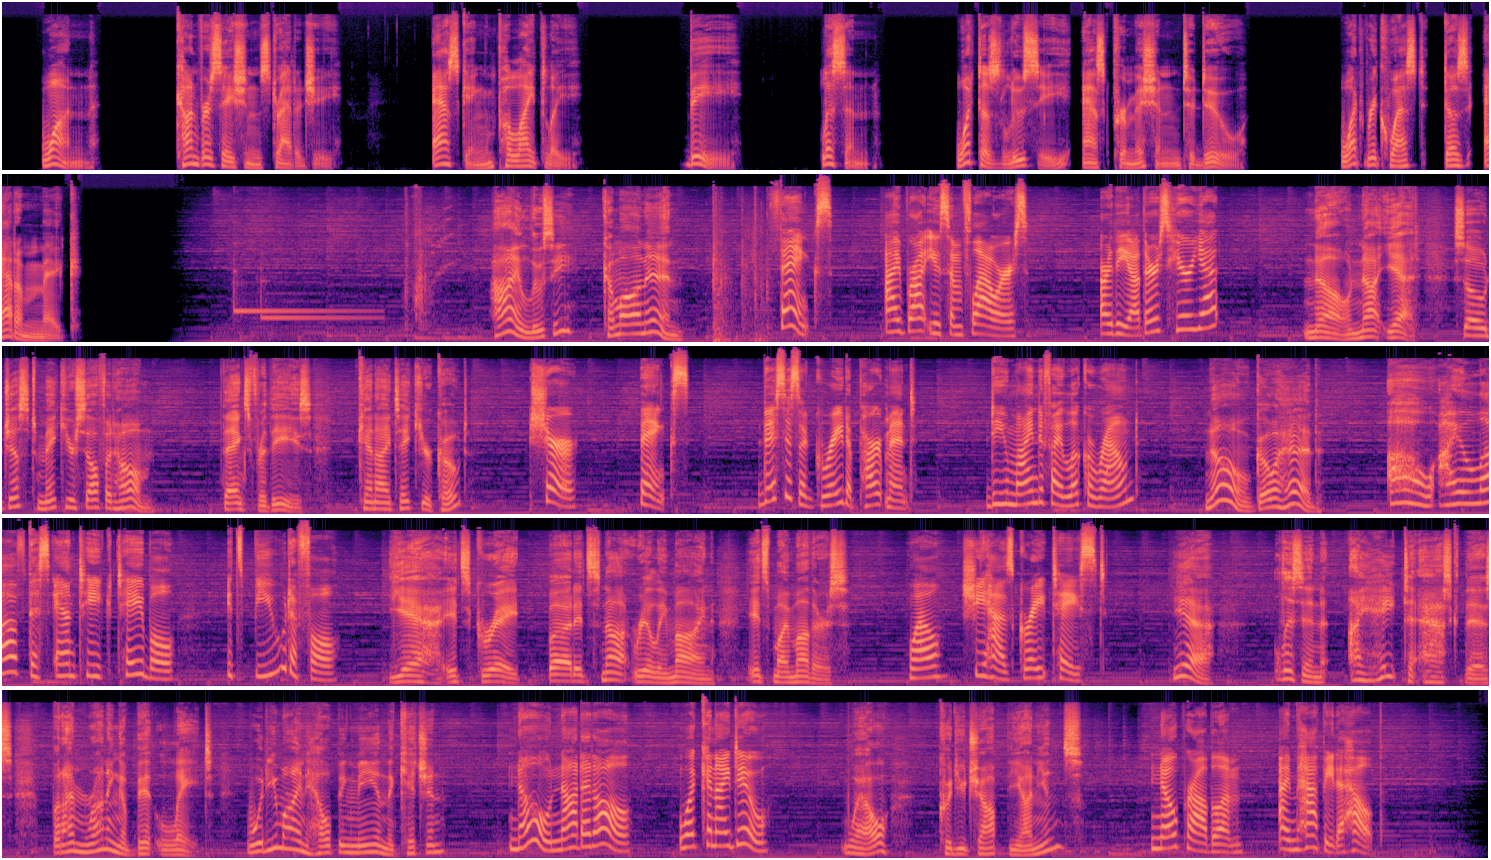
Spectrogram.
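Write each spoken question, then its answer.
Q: What does Lucy ask permission to do?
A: To look around Adam's apartment

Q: What request does Adam make?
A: He asks her to help him in the kitchen by chopping the onions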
